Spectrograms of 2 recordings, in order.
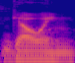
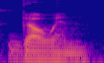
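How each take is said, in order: First: The final g sound is pronounced. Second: The final g sound is dropped.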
